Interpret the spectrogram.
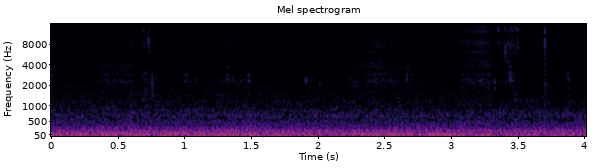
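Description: A man chewing a mouthful of soft doughnut-bun burger with his mouth closed, small wet mouth clicks now and then, over a steady low hum in the vehicle cabin.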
